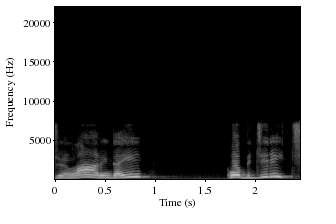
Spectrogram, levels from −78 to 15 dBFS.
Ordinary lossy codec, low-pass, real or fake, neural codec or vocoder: none; 7.2 kHz; fake; codec, 16 kHz, 4 kbps, FunCodec, trained on LibriTTS, 50 frames a second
